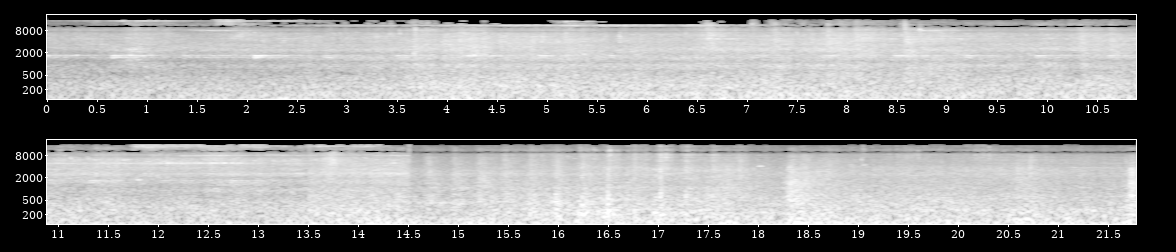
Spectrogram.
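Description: Freight train of autorack cars rolling past, a steady rumble of steel wheels on rail with fine clattering, getting louder about two thirds of the way through.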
